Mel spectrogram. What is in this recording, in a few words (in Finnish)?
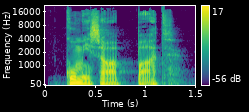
"Kumpisaappaat" Boots; OTAVA KONSERNI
